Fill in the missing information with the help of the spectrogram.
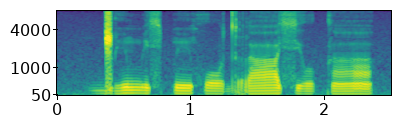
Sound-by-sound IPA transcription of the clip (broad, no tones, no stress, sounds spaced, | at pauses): ɡ͡ǁ ĩ m i sʲ p ĩ f oː d r aː sʲ w ʊ k ã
